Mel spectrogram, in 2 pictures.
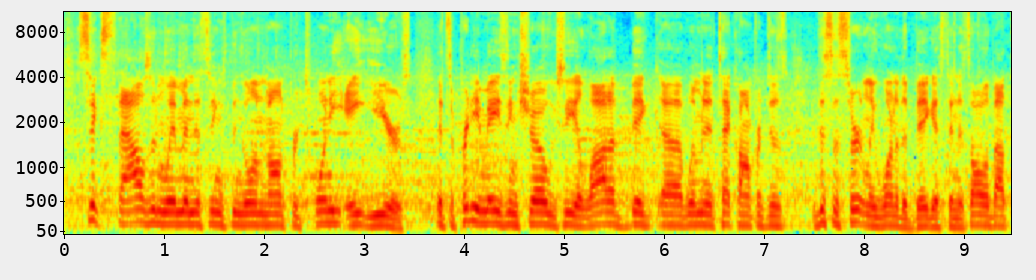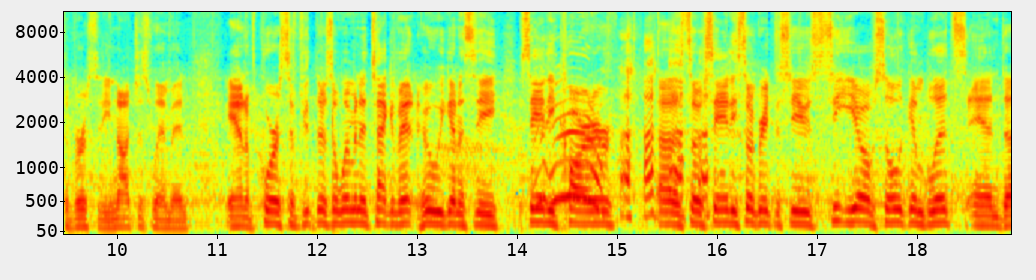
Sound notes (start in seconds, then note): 14.2 laughs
